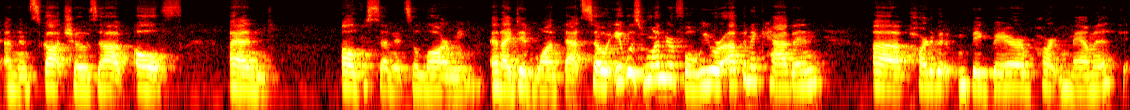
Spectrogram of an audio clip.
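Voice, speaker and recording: A woman speaking as a film director guest in a casual interview, in loosely strung sentences dotted with "you know". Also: medium pitch. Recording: roomy, echoing voice.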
